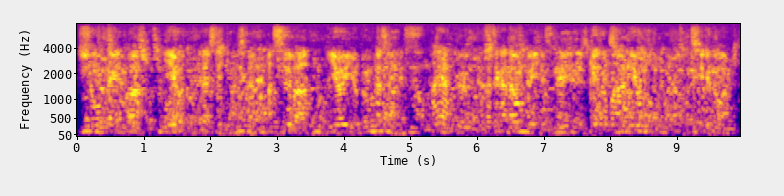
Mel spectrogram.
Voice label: male; SiSEC08; SiSEC underdetermined

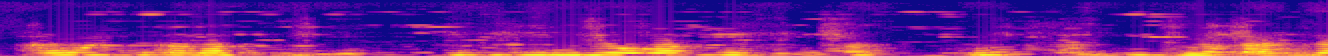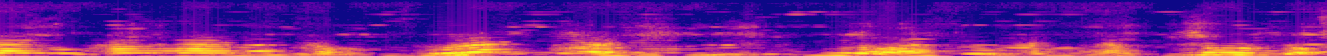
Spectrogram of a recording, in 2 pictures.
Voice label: female, live rec, 250ms, 5cm

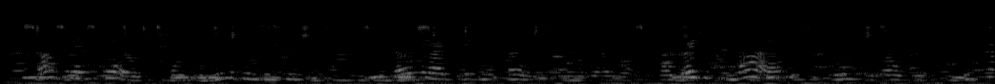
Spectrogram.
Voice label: female live rec; SiSEC10; underdetermined

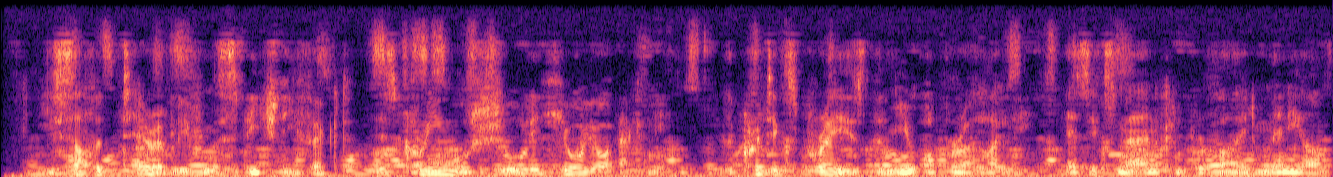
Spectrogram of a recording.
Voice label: male live rec

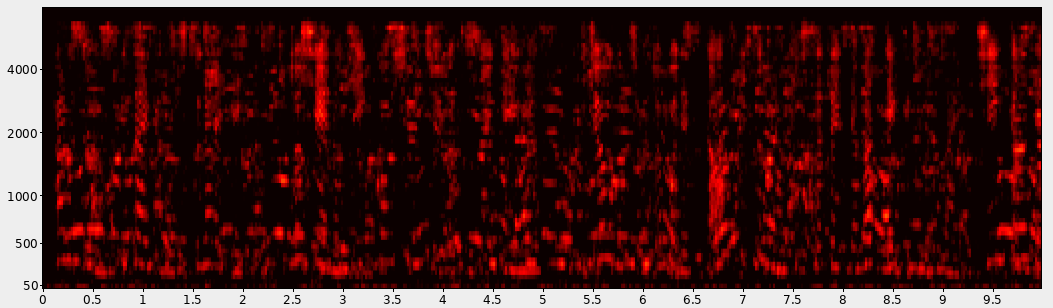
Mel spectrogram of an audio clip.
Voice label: female, live rec; SiSEC08; SiSEC underdetermined

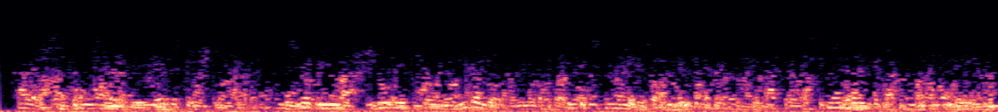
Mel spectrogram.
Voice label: male liverec

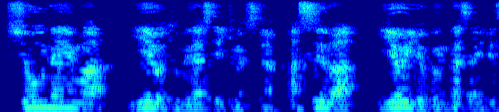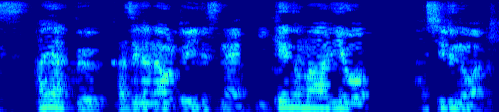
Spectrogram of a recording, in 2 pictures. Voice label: male synthconv 250ms 5cm

